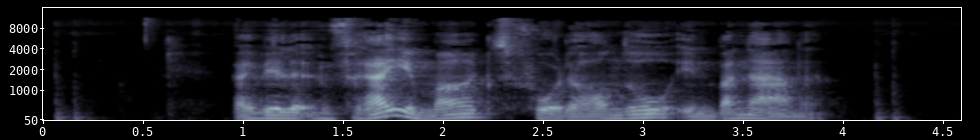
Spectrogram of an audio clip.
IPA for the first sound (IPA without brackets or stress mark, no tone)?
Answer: ʋ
